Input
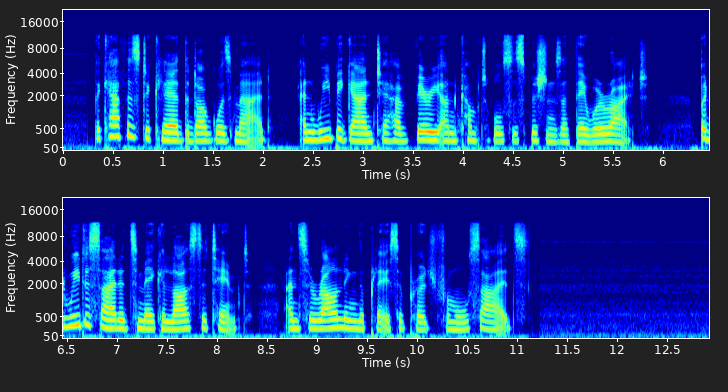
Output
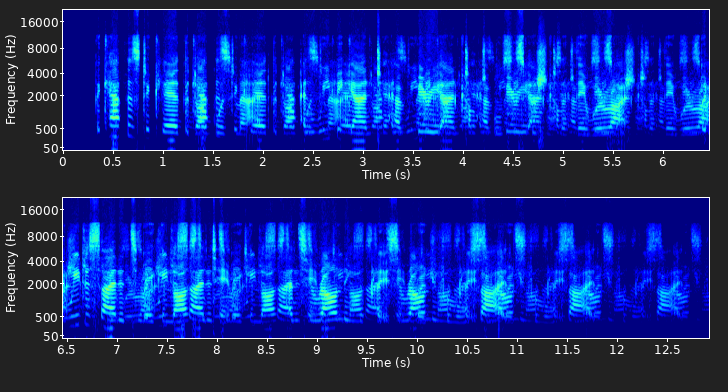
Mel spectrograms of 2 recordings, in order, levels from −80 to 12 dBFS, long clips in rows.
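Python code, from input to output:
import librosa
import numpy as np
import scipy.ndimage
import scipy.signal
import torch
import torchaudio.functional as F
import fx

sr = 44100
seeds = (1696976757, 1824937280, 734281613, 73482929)

y = fx.law_mismatch(x, sr, coded='A')
y = scipy.signal.sosfilt(scipy.signal.bessel(4, 1800.0, 'highpass', norm='mag', fs=sr, output='sos'), y)
y = fx.echo_feedback(y, sr, ms=880, feedback_pct=50, wet_db=-5)
y = 10.0 ** (-22.5 / 20.0) * np.tanh(y / 10.0 ** (-22.5 / 20.0))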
